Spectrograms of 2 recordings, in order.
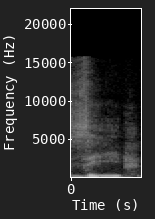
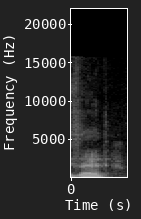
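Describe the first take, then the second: First: The letter is said as zee, American style. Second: The letter is said as zed, British style.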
